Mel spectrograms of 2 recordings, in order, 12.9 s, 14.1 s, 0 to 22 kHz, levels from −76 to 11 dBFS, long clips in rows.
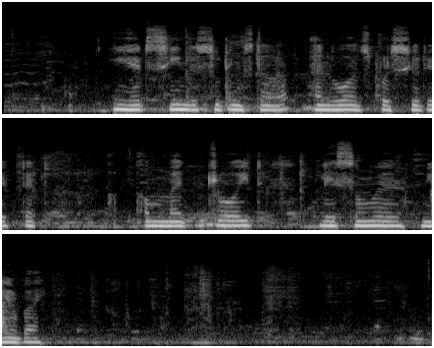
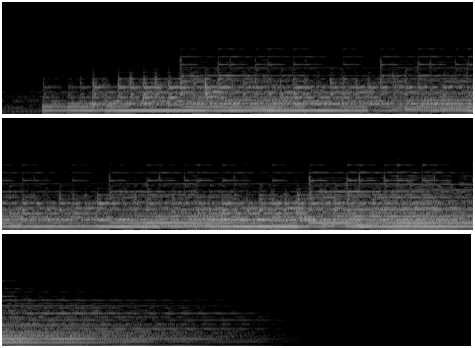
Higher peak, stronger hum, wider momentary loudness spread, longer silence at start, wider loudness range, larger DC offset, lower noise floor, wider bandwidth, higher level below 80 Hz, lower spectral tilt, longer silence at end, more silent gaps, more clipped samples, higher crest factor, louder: first, -4 dBFS vs -12 dBFS; neither; first, 23 LU vs 14 LU; first, 0.65 s vs 0 s; second, 5 LU vs 12 LU; second, under 0.1% vs 0.3%; second, -47 dBFS vs -84 dBFS; first, 8.2 kHz vs 4.2 kHz; first, -50 dBFS vs -60 dBFS; second, -7.5 dB/octave vs -12 dB/octave; about the same, 0.1 s vs 0 s; neither; neither; about the same, 14 dB vs 16 dB; first, -15 LUFS vs -28 LUFS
